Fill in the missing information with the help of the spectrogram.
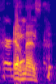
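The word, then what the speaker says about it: Hermès: I don't speak French, so I don't know how to say it. Hermes.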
